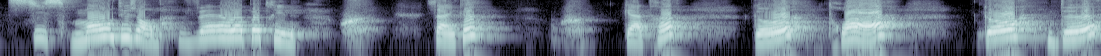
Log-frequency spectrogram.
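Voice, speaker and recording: A woman coaching an ab workout, her voice sitting a little high. She talks in an unhurried way, giving short cues and counting reps with encouragement. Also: dark tone. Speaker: fitness coach. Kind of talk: guided workout instruction.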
